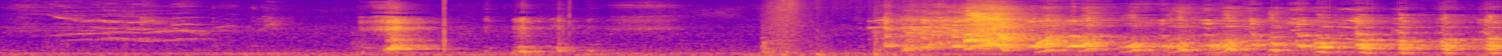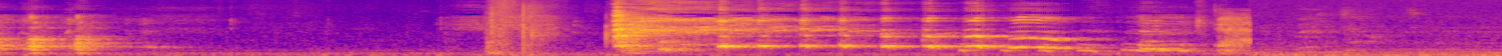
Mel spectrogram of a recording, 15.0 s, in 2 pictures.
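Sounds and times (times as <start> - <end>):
person chuckling: 0.0 - 3.1.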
